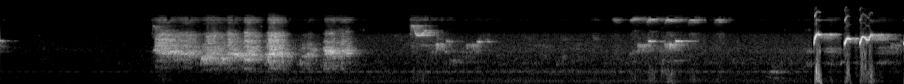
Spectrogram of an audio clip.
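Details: Singing kutilang emas bulbul for bird luring: a harsh, buzzy chatter opens, followed by scattered squeaky notes and a final run of bright, sharply rising whistled chirps.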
